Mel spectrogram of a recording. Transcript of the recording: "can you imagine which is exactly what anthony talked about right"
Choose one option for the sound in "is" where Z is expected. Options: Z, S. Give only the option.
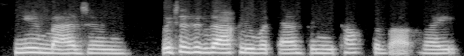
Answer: Z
